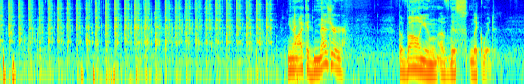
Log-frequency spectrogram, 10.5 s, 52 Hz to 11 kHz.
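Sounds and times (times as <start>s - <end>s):
whisk beating an egg mixture: 0.0s - 6.1s
speech: 5.8s - 7.0s, 8.0s - 10.0s.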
